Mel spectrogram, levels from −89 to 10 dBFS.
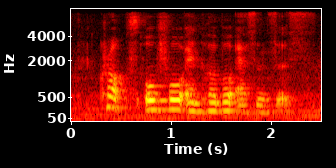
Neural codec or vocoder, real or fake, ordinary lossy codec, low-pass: none; real; AAC, 48 kbps; 7.2 kHz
